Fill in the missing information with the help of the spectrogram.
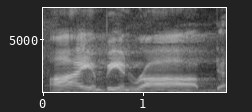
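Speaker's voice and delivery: slow, drawn-out mock lament; mock self-pity. Missing her TV show for a crying sponsee, mock self-pity. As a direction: wail it slowly, as a hammed-up victim.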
